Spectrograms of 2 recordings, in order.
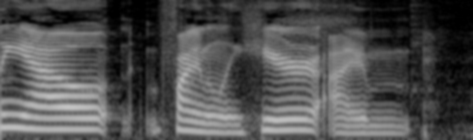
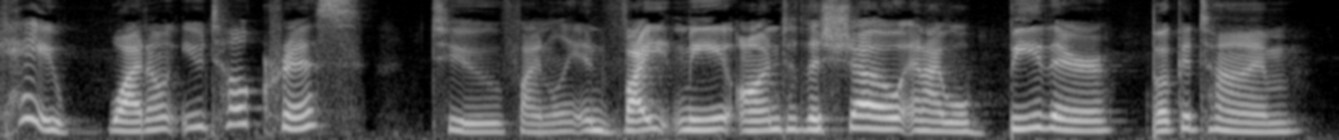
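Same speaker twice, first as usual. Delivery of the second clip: usual speaking voice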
